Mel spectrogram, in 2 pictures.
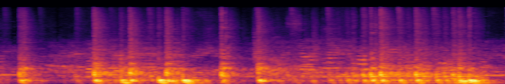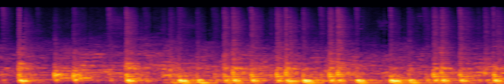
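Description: Live duo music: an acoustic-electric guitar played with a small drum kit, snare and cymbal strokes keeping a steady rhythm.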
